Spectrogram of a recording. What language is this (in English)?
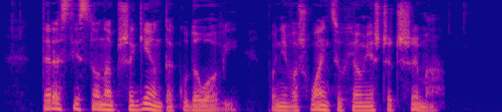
Polish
